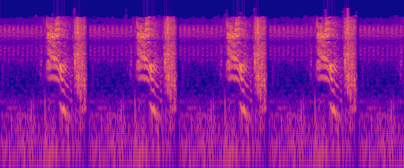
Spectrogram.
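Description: American bullfrog giving repeated distress calls while it is held in a hand: short squawking cries about once a second, each falling in pitch.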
